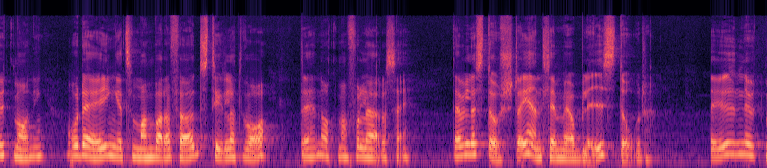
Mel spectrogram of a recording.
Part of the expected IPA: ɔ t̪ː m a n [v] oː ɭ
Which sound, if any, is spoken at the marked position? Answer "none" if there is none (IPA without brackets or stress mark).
f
